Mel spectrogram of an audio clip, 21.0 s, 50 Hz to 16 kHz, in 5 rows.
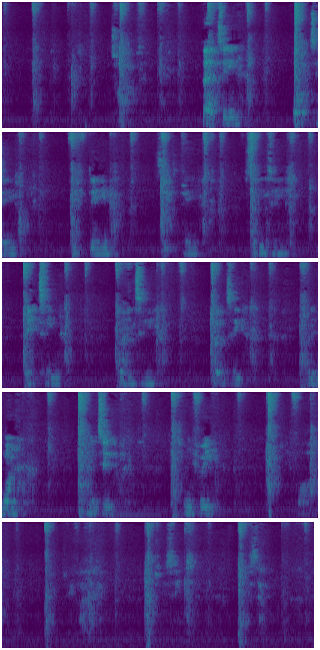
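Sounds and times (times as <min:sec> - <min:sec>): jump landings on tiled floor: 0:10.0 - 0:14.2.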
